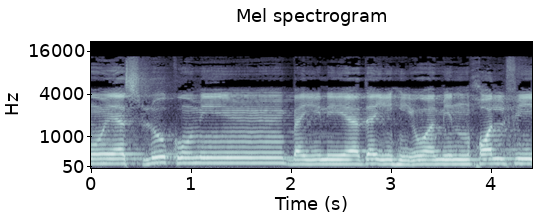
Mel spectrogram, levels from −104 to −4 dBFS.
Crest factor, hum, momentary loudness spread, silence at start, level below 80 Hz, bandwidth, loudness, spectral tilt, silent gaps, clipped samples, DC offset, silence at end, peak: 14 dB; none; 3 LU; 0 s; -54 dBFS; 13.5 kHz; -19 LUFS; -5.5 dB/octave; none; under 0.1%; under 0.1%; 0 s; -4 dBFS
